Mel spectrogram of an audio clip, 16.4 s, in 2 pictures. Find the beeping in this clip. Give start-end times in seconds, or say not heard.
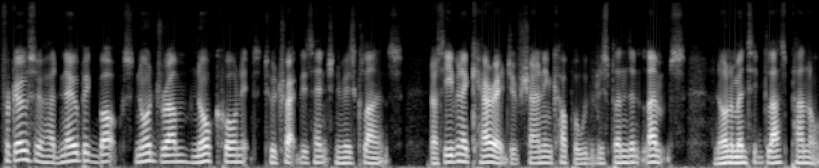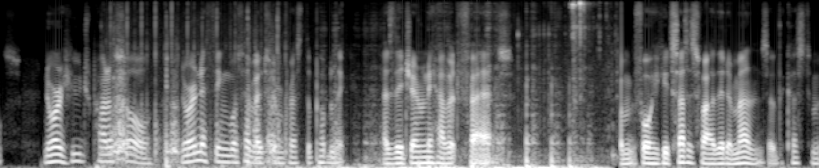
not heard.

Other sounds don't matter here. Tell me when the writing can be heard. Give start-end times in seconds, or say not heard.
9.2-14.3.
